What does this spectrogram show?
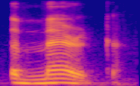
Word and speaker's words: America: Entonces, si se dan cuenta, la A no lleva el apóstrofe, por lo tanto, la fuerza va en Mérica.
